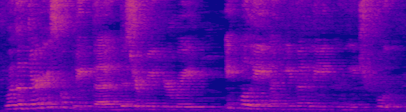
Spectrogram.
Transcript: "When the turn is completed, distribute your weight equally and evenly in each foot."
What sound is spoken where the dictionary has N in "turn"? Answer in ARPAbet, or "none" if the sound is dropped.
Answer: none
